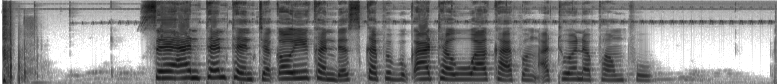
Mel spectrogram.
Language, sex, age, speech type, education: Hausa, female, 15-29, read, primary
